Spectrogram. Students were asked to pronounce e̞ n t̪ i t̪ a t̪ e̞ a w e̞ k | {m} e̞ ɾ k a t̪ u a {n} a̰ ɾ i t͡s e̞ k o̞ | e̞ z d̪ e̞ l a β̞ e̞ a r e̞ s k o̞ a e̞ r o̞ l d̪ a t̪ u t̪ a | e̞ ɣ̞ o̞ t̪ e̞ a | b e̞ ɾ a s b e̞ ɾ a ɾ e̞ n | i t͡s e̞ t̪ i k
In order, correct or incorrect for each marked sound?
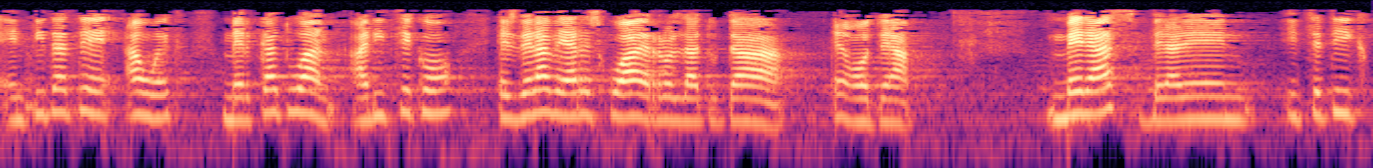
correct, correct

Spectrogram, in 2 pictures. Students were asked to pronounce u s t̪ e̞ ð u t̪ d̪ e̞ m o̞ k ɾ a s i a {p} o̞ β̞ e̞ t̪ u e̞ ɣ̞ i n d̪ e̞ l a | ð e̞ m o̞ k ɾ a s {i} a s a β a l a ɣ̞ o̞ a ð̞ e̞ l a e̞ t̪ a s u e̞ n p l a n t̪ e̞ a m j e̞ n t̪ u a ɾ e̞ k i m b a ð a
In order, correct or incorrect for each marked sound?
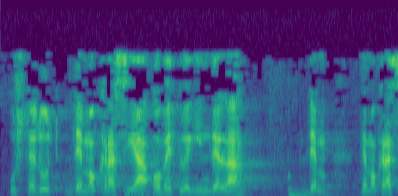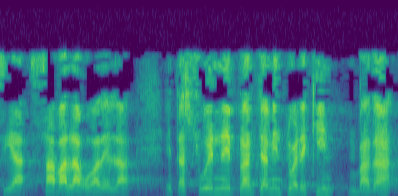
incorrect, correct

